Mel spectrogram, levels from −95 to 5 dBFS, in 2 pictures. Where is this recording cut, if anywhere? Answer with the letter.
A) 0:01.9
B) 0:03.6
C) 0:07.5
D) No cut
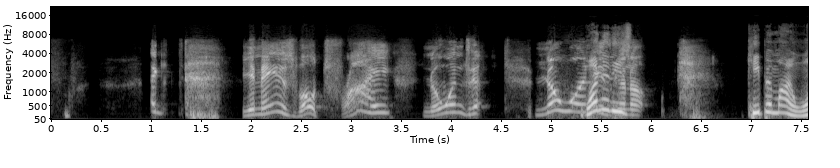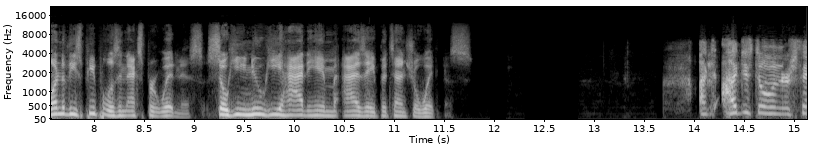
A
